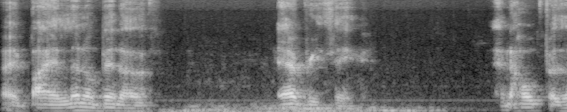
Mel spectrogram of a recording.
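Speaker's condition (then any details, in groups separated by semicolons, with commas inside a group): Multiple sclerosis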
